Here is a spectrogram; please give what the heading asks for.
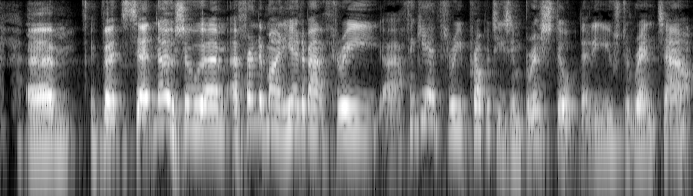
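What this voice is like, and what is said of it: Mild southern English accent, London and Bath. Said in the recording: “I'm not from South Yorkshire, you can probably tell from the accent... We were originally from London, moved to Bath when I was about 10 and grew up there, which is why I sound like I do now. But it's not as strong as it used to be.”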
